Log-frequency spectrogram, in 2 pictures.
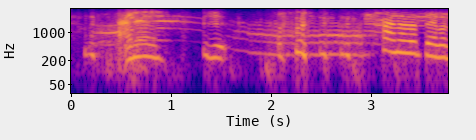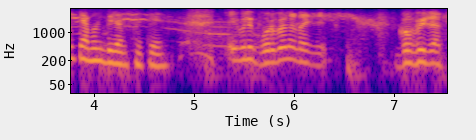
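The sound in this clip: A cat meows loudly and repeatedly in long, wavering, drawn-out calls, some stretching into strained caterwauls, with only brief gaps between them.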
